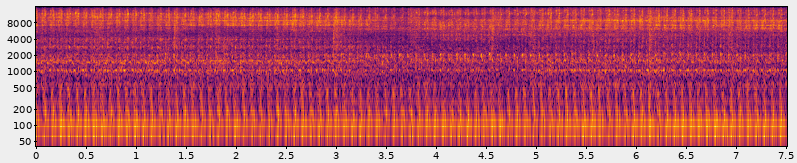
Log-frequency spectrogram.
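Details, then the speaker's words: Suzuki King Quad 450 ATV idling after starting from a couple of weeks' sitting, during fluid service after a cooling system repair; oil filter weep just tightened. Even, deep single-cylinder thump about three beats a second: healthy idle. "There it is. Starts like a charm. It's the best running bike I've ever had."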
